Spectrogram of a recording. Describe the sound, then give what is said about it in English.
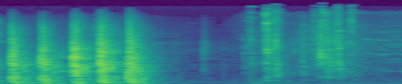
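Five firm, evenly spaced knocks on a house door by the sheriff, loud, followed by quieter shuffling and faint movement sounds. “Then comes a knock at the door, the sheriff, and behind him, Carver.”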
